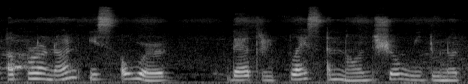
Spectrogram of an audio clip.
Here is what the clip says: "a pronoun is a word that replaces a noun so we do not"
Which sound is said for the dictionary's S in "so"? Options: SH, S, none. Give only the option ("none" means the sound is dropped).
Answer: SH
